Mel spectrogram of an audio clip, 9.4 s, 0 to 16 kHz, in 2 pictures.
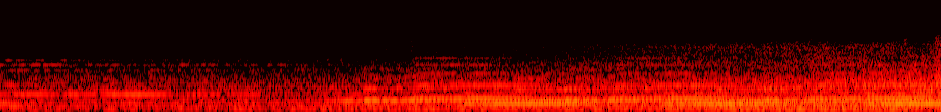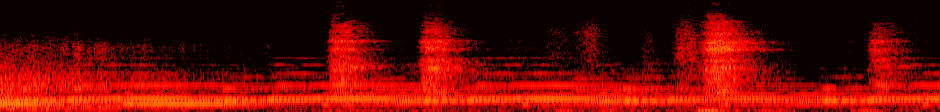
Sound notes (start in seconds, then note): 3.4 car and road noise; 6.3 Ava panting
